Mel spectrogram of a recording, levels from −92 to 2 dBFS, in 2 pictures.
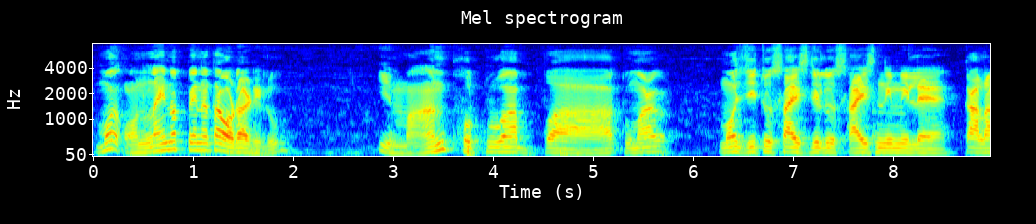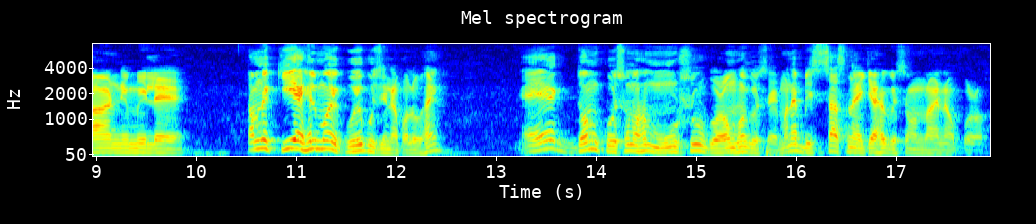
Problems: constant background noise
